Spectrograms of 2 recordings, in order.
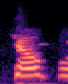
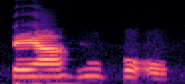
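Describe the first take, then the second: First: Several of the word's sounds are dropped. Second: Every sound of the word is pronounced. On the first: The speaker calls it wrong. "everybody pronounces so like like so badly" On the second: The speaker calls it right. "how you pronounce it well"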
